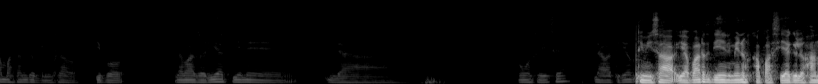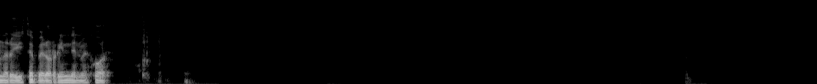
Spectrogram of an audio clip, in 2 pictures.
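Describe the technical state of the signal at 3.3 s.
At 3.3 s the speech has nearly disappeared, down by about 36 dB, and this runs from the start to 6.36 s. The likely cause is one channel inverted: both sides carry nearly the same signal, so summing to mono cancels almost everything, leaving only a faint residue.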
